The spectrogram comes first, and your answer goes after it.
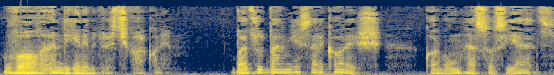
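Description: A man narrating a story in a steady, storytelling manner. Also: lowish voice, slightly rough.

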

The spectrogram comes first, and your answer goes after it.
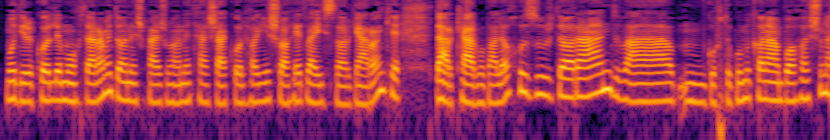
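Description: A woman's voice: low-pitched, a little mellow, dry recording. Female radio host, courteous and formal, with a dry close sound and frequent hesitations. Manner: polite, formal, hesitant with fillers. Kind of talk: radio interview.

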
